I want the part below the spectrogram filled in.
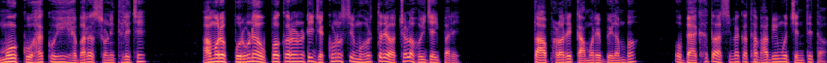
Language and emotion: Odia, fearful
